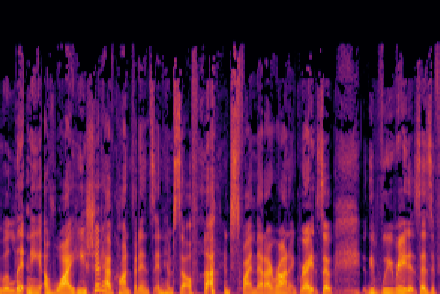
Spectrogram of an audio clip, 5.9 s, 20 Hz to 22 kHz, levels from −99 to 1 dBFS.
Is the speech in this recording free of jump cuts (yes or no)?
yes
